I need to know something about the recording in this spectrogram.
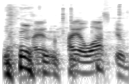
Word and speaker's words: ayahuasca: Ayahuasca weed, whatever the fuck he's doing. Ayahuasca.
